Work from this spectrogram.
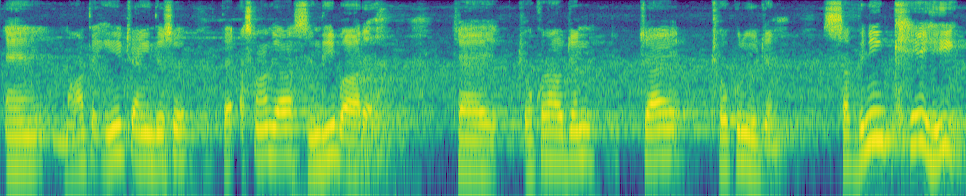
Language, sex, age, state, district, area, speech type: Sindhi, male, 60+, Rajasthan, Ajmer, rural, spontaneous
